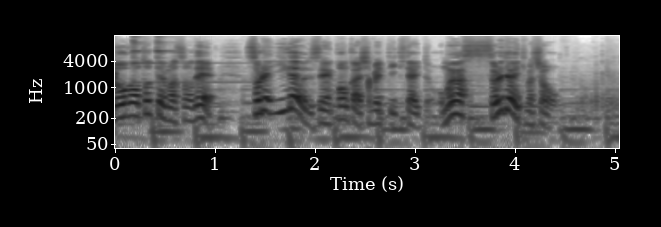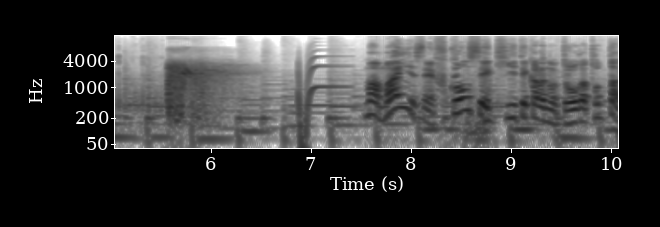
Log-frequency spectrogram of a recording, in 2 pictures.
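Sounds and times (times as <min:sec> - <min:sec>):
quiet background music: 0:00.0 - 0:10.0
whip-like crack: 0:05.6 - 0:06.4.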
